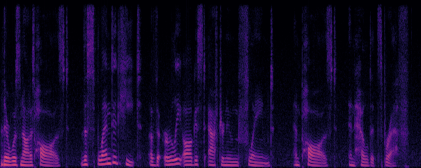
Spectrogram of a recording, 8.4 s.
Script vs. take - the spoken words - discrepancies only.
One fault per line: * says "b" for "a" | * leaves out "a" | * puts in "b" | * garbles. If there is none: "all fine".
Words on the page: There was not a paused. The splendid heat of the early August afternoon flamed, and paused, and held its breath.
all fine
